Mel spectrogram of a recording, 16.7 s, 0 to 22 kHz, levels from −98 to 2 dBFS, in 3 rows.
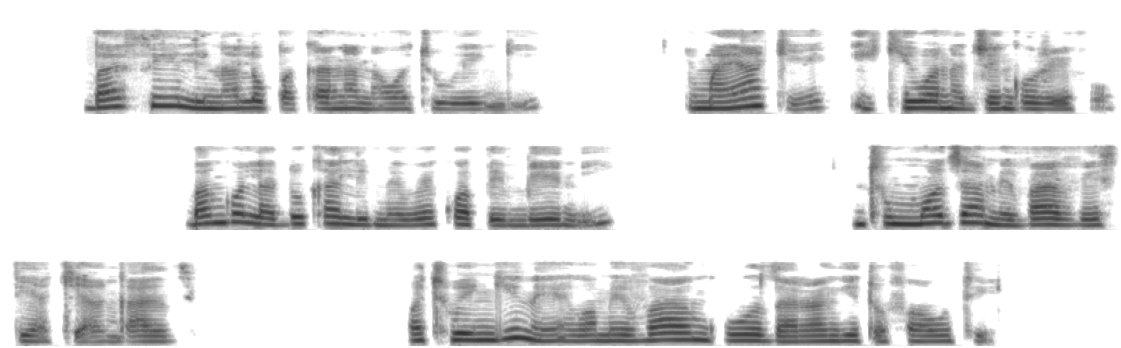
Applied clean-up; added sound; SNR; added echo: none; none; none; none.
